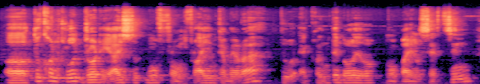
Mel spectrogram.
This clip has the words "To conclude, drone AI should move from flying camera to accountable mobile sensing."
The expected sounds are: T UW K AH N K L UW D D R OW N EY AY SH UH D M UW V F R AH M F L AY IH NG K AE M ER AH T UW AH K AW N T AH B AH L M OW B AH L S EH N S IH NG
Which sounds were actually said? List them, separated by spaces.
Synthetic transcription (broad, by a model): T UW K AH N K L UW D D R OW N EY AY S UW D M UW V F R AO M F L AY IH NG K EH M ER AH T UW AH K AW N T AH B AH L M OW B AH L S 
